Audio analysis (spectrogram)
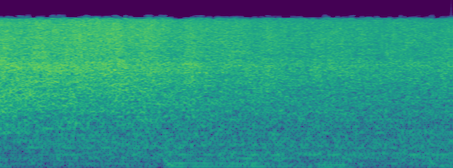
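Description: Steady broadband hiss of a hot pan being deglazed, a continuous sizzling steam wash that holds loud and even throughout with a faint low rumble underneath and no talking.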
